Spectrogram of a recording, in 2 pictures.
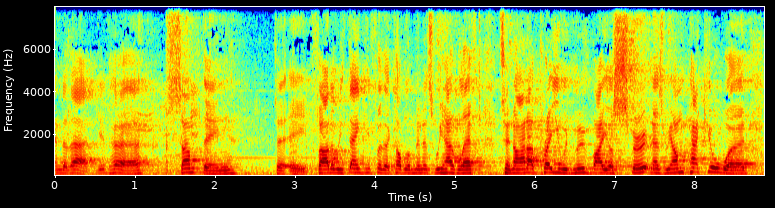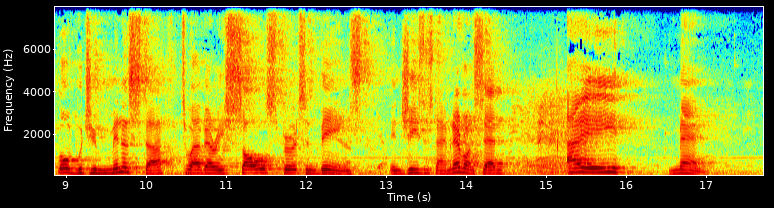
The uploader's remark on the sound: C3 Powerhouse. Recorded during our 5pm service on Sunday, the 14th of January 2024.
